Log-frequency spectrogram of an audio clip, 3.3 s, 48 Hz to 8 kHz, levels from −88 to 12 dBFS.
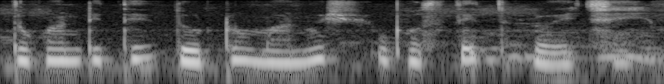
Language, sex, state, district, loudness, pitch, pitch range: Bengali, female, West Bengal, Cooch Behar, -18 LUFS, 205 Hz, 190-215 Hz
